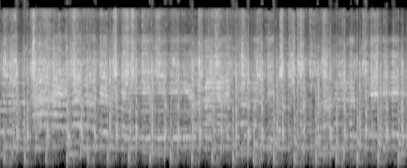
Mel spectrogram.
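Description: Music with a fast, steady drum beat under a melody.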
